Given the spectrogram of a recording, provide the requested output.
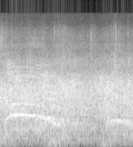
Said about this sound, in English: We gotta appreciate and applaud everybody.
